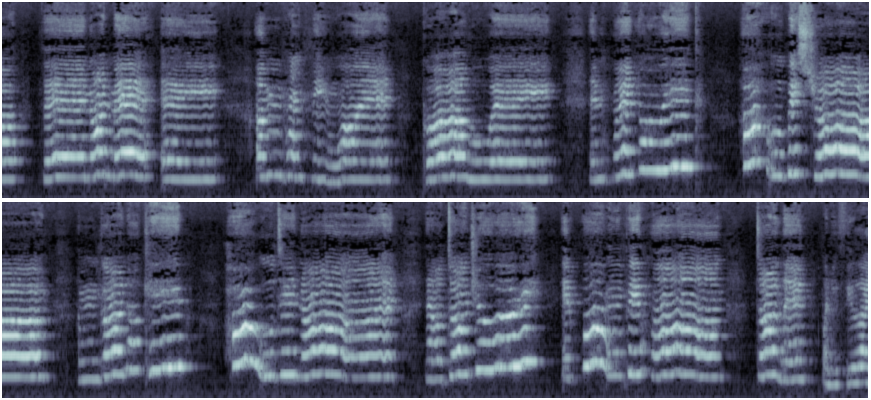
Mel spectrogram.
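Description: A ten-year-old girl singing unaccompanied, in sung phrases of a second or two with short breaks for breath between them.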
